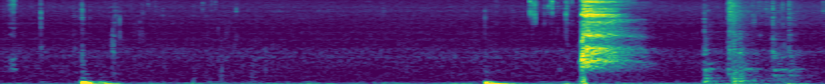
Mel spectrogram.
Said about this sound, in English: So, like, hold on, give me a second. I need to drink water.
